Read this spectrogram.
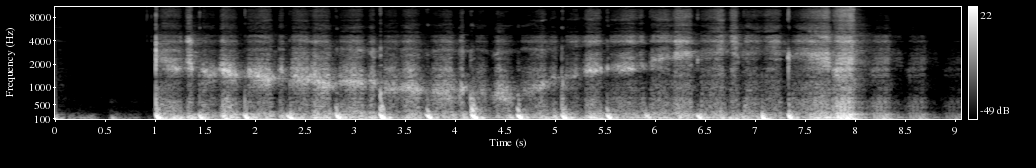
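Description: A man raps into a microphone, amplified through loudspeakers.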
